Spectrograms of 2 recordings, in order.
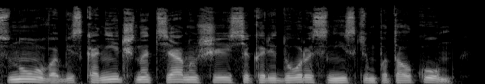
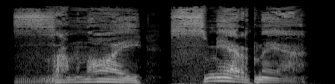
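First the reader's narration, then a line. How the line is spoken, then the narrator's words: Hissing. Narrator (Russian): Шепсута прошипела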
